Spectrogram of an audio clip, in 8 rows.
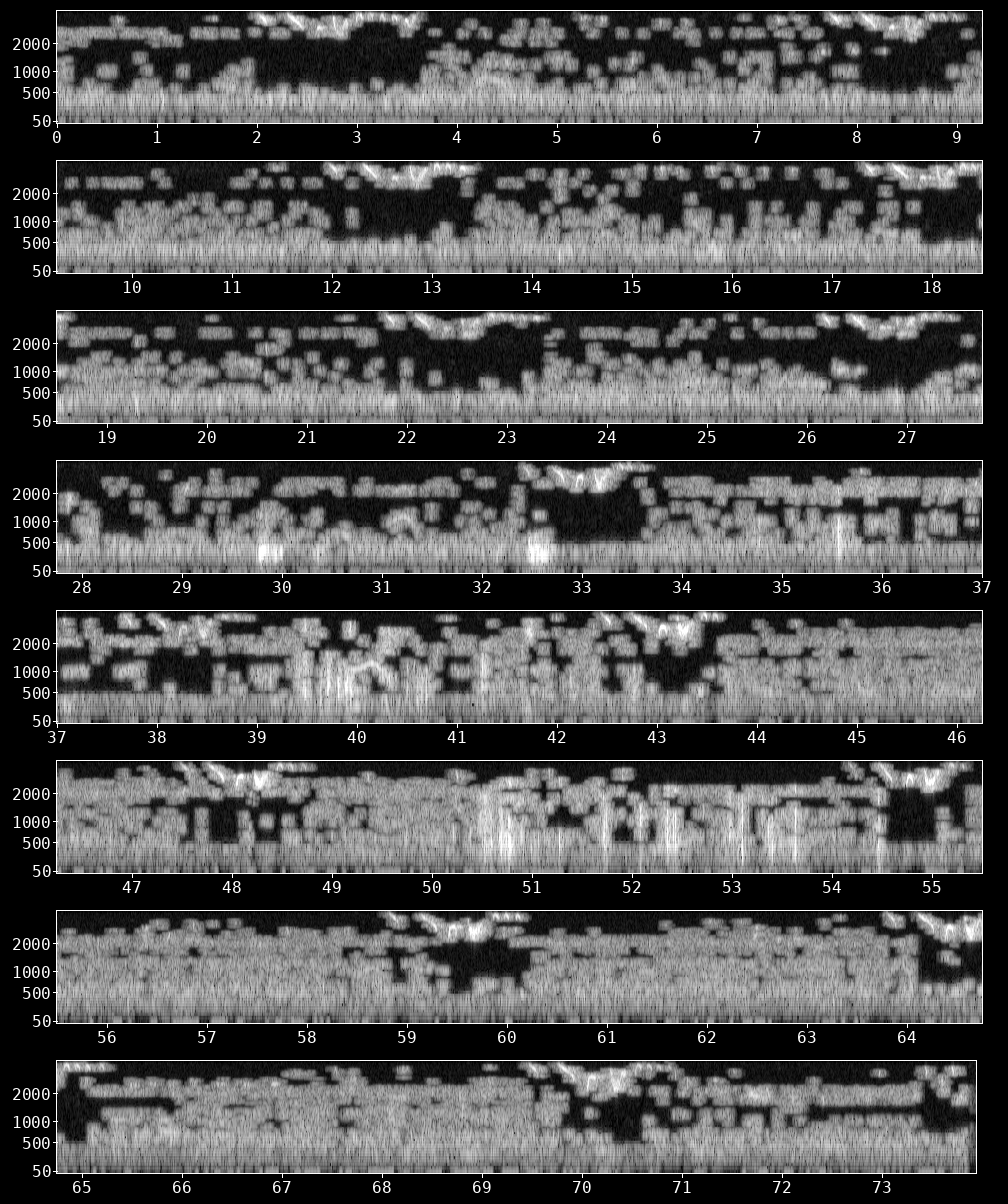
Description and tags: Calls of a bird calling at around 5 pm in the reedbeds on the shore of Kamalapur lake (Hampi). March 31, 2011
birds, hampi, india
